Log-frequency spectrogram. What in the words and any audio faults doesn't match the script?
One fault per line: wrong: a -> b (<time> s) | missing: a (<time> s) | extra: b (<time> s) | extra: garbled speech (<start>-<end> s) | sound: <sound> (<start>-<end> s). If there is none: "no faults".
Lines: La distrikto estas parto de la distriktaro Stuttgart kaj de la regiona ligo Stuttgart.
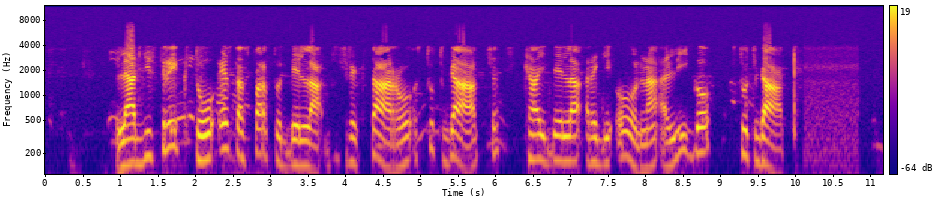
no faults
